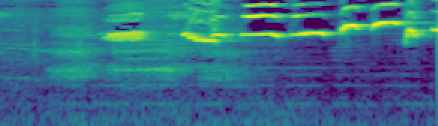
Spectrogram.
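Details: Oriental magpie-robin, a singing bird played to provoke another to sing: rich whistled phrases climbing in pitch, slurred notes repeated in short bursts near the end, quiet low hum beneath.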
